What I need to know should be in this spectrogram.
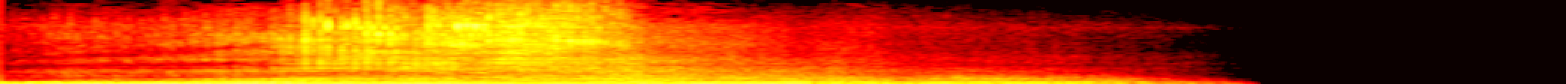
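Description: A car drives away with a rising engine roar.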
